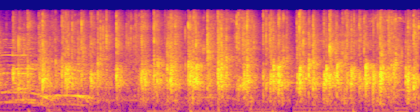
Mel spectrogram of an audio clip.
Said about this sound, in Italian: Dai, su, facciamo un altro applauso.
